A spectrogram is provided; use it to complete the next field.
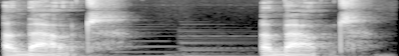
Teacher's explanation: it'll go up and you can hear that about about so the is very small and short and fast and bout is louder longer higher pitch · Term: stress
